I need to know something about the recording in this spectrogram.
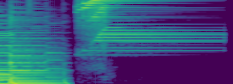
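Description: Acoustic guitar background music stops abruptly under a second in. A bright, high sparkling chime follows with a quick upward sweep, then rings and slowly fades: a transition sound effect for an on-screen title.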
